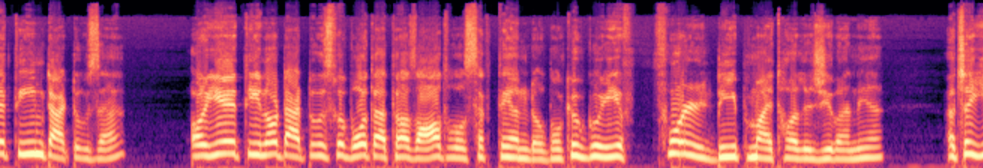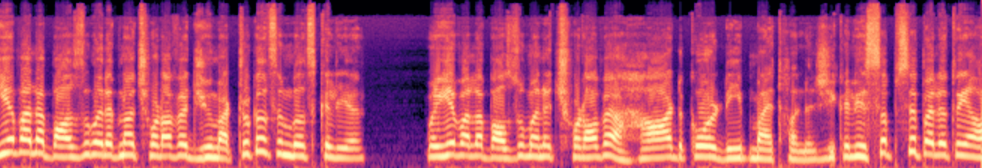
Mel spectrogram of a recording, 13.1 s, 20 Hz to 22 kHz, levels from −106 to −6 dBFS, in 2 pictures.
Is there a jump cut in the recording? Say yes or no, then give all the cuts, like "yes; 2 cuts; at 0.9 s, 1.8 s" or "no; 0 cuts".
no; 0 cuts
